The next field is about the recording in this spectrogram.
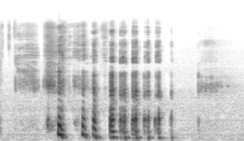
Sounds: Laughter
